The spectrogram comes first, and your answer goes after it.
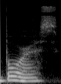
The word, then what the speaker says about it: Boris: as she followed him she pronounced the name Boris with the accent on the first syllable I cannot stay any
